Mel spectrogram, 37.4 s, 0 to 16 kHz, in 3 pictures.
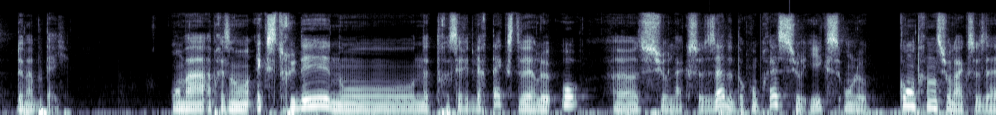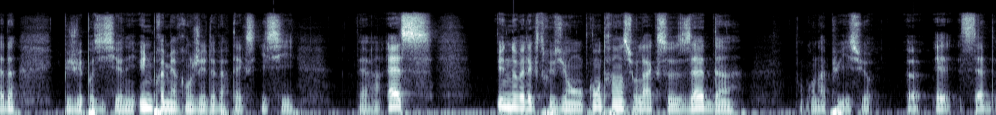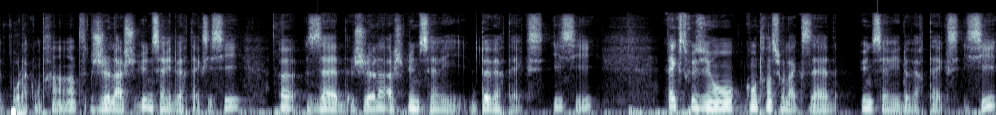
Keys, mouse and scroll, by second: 9.0 e, 17.3 s, 18.6 e, 25.4 shift+middle click, 27.8 e, 29.8 s, 32.7 e.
